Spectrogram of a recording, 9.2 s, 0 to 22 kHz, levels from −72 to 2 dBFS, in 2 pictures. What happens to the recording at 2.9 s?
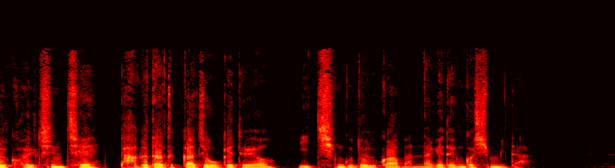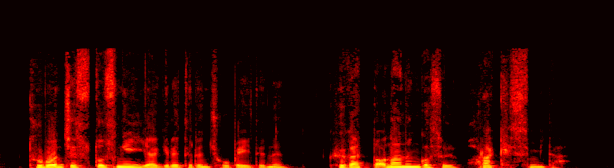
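At 2.9 s the speech breaks up with a harsh, crackling edge. This is microphone overload, heard from 2.72 to 2.98 s. The loudest peaks there push about 5 dB beyond the converter's ceiling. Their tops are flattened instead of rounded, and that squaring adds the gritty distortion. Only a small share of samples is cut, around one or two percent, so the damage is brief. The likely cause is input gain set too high.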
